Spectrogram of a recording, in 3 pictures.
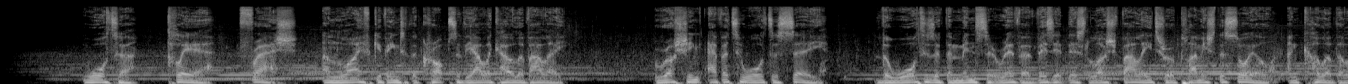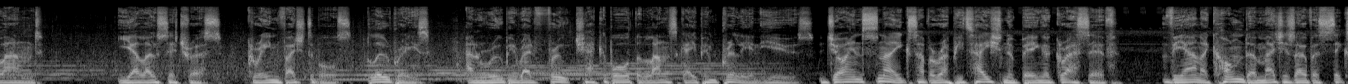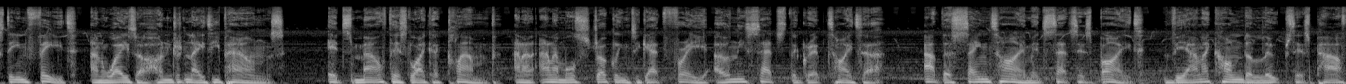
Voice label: narration

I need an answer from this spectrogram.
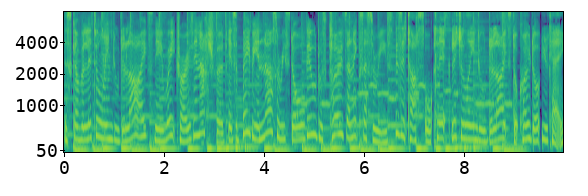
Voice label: child vo 7 y.o. girl

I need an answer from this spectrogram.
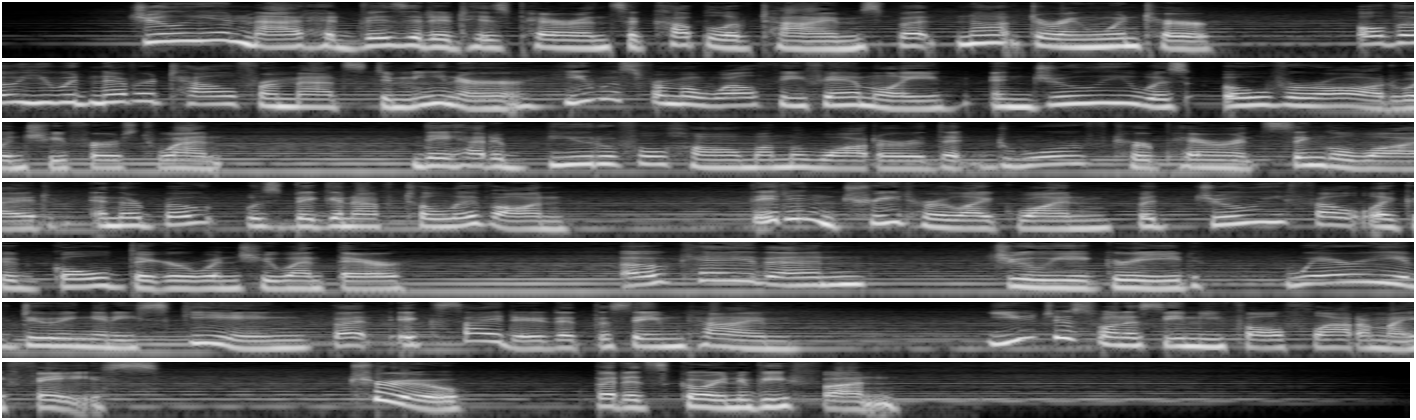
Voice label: audiobook

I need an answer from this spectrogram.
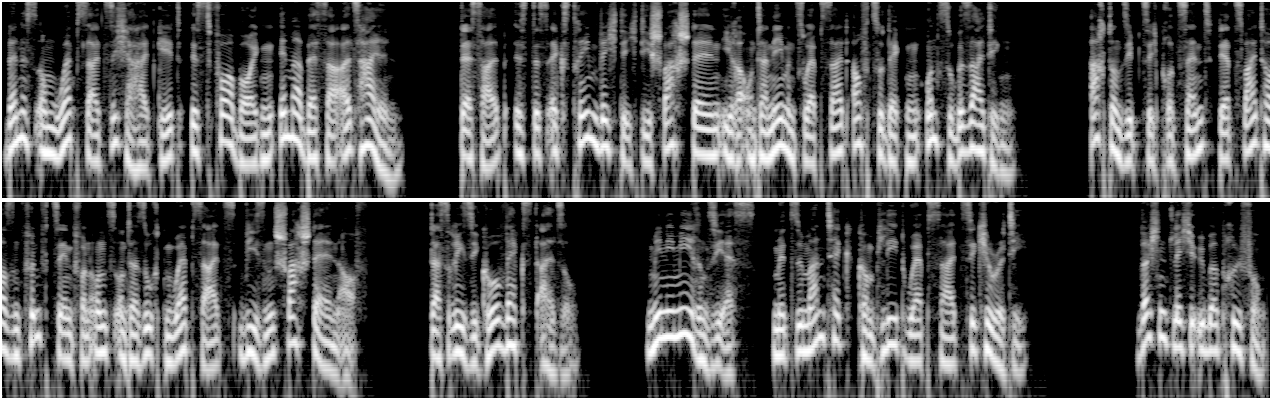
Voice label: german male corporate

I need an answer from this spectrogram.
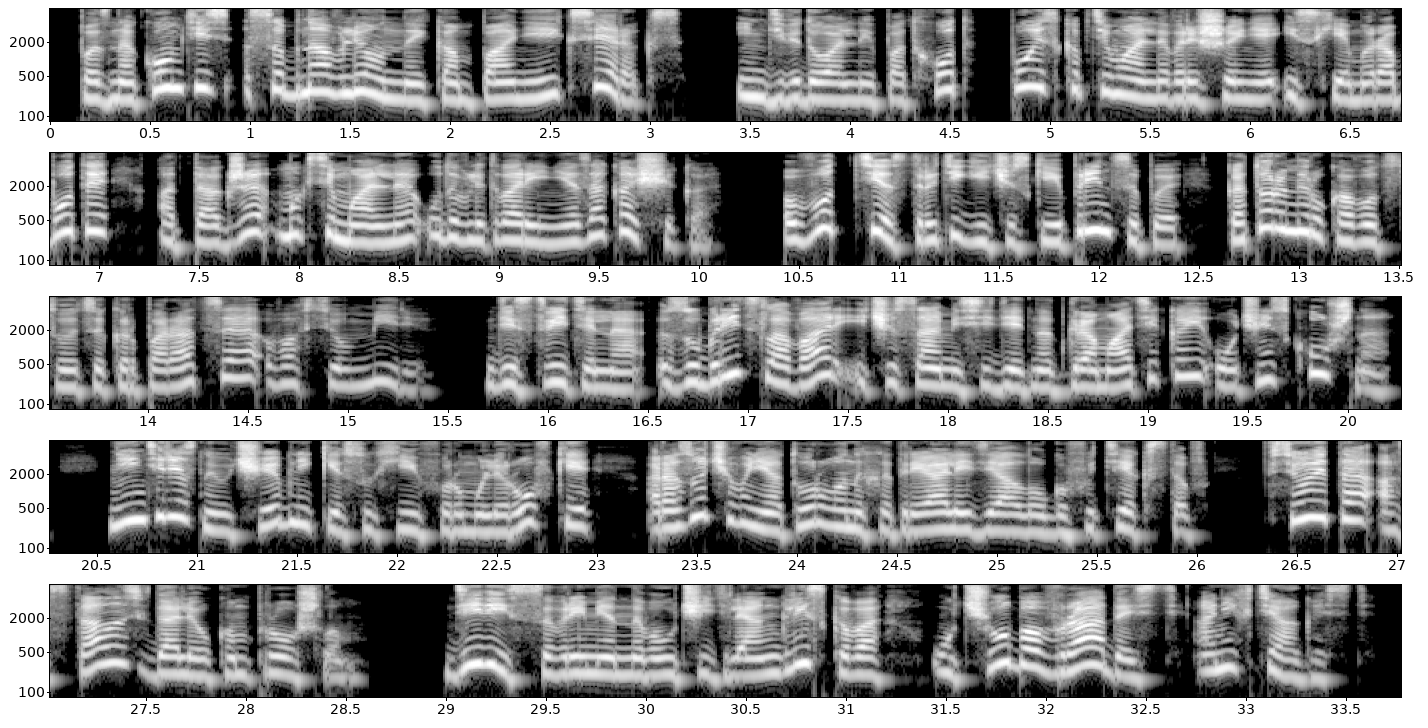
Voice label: russian female corporate

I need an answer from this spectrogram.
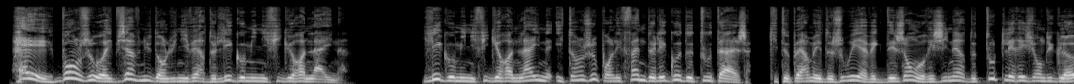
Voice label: commercial

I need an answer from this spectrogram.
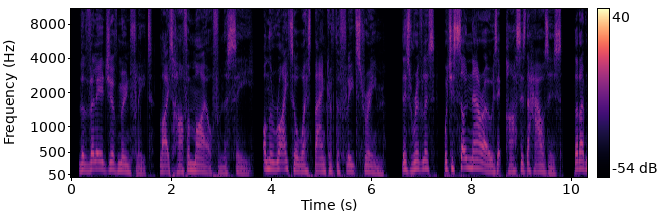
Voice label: dry sample

